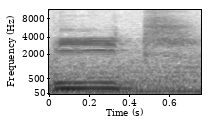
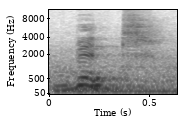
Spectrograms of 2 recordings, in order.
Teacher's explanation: इसमें मैं इसको लंबा करूंगा ई की साउंड को। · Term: लॉन्ग वावल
